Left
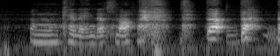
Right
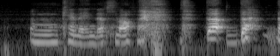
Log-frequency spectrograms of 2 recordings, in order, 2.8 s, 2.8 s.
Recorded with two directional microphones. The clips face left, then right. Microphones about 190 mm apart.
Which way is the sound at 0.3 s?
30° right (ahead or behind).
